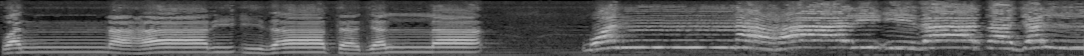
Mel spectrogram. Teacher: نون مشدد ہے، غنہ ہوگا. را کے نیچے زیر ہے، اس کو باریک پڑھیں گے.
